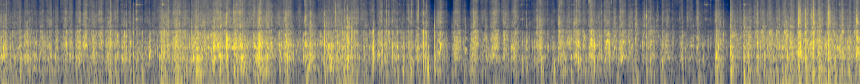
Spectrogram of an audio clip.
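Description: A soft, hand-sized green and black nylon fabric pencil pouch with a zipper is tapped and scratched rapidly with nails and fingertips. It produces a dense, continuous crackle of dry scratching and light taps, mostly in the mid range with bright edges and almost no low end.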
